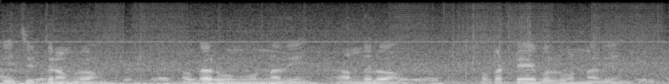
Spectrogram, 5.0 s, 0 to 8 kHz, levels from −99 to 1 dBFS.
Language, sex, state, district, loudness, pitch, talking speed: Telugu, male, Telangana, Mahabubabad, -18 LUFS, 120 Hz, 110 wpm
